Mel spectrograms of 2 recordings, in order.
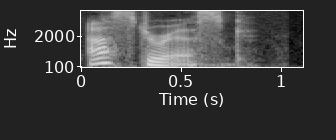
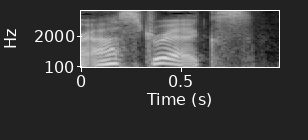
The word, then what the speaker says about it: asterisk: It's pronounced asterisk. Asterisk. It's common to hear people call it asterisk or asterix, but the correct pronunciation is asterisk.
